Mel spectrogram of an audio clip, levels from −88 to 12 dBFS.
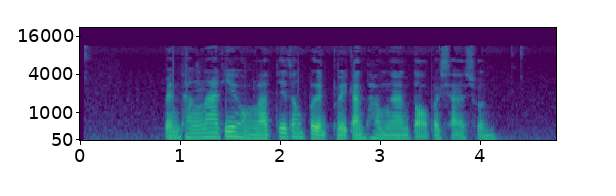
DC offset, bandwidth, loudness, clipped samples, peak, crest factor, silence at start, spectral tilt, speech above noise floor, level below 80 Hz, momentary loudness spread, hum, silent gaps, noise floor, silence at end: under 0.1%; 11.5 kHz; -24 LUFS; under 0.1%; -4 dBFS; 20 dB; 0.85 s; -7 dB/octave; 35 dB; -52 dBFS; 9 LU; none; none; -58 dBFS; 0.6 s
